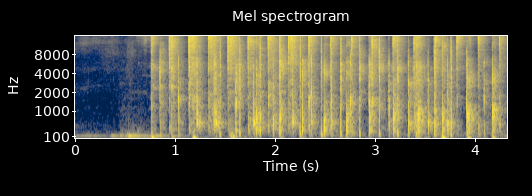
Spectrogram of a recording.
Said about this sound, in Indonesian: mari kita tepuk tangan 5 detik untuk ini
